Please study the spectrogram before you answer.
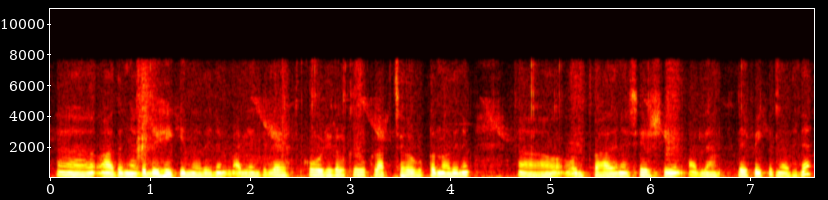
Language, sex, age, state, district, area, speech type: Malayalam, female, 30-45, Kerala, Alappuzha, rural, spontaneous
